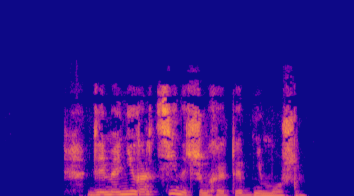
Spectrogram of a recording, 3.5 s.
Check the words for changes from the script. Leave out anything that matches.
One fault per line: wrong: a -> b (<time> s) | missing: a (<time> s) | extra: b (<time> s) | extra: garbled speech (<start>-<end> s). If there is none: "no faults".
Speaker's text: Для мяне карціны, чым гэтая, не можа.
no faults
